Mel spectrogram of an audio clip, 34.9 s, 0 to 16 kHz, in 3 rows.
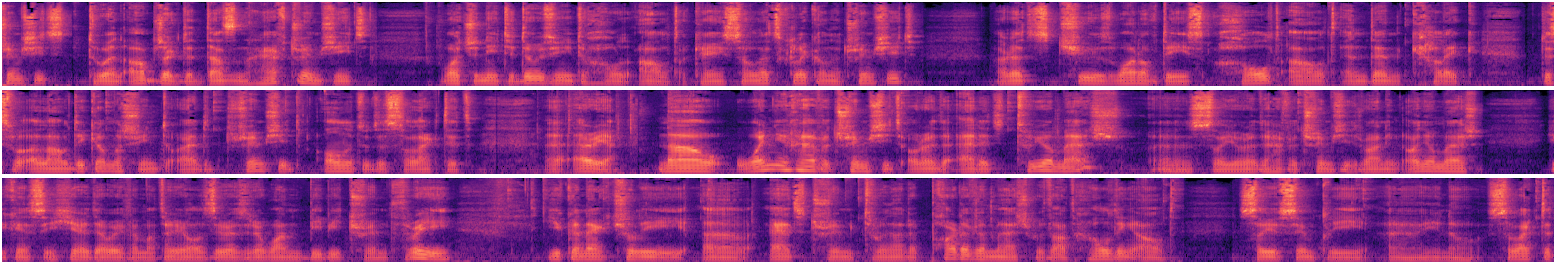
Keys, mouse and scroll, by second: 0.4 shift+middle click, 1.3 shift+middle click, 1.9 shift+middle click, 2.9 d, 5.5 click, 10.3 alt+click, 12.1 click, 13.0 click, 13.4 shift+middle click, 15.3 shift+middle click, 15.6 ctrl+z, 16.3 d, 18.1 click, 18.9 alt+click, 21.0 alt+click, 26.8 click, 27.3 shift+middle click, 28.3 alt+click, 29.4 shift+middle click, 30.4 d, 31.8 click, 33.2 click, 34.5 click.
